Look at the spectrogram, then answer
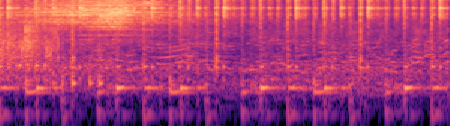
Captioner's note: chatter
